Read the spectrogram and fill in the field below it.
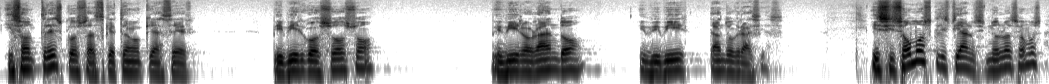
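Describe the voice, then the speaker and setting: A man, a pastor preaching a sermon, asking the congregation rhetorical questions and rising in pitch on key words. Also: warm tone.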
